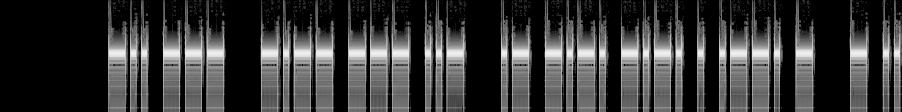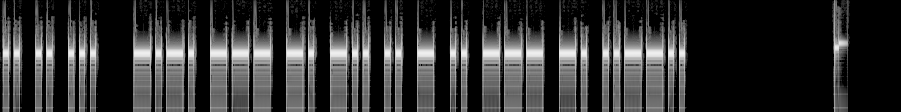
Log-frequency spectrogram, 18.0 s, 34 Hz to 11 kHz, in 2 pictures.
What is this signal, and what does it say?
Morse code, heard as a keyed tone, about 22 wpm, 700 Hz. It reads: DO YOU ACCEPT THIS CONDITION?
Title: Sentences from Top 1300 Words 22wpm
